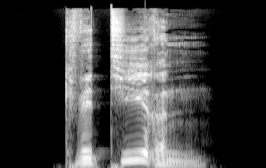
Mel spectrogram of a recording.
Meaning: 1. to sign a receipt 2. to resign
- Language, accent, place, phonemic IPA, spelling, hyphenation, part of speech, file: German, Germany, Berlin, /kvɪˈtiːʁən/, quittieren, quit‧tie‧ren, verb, De-quittieren.ogg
